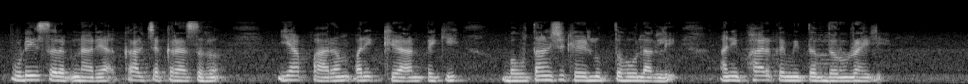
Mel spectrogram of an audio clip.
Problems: none marked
